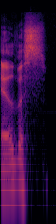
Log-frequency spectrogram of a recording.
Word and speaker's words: Ylvis: And one more thing to say about, I think it's pronounced Elvis, but it's like YLVIS is what you call the group that sang What the Fox Say.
